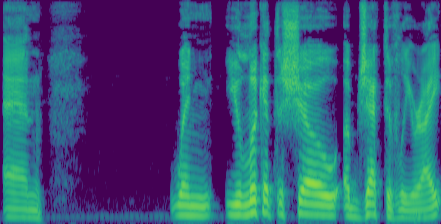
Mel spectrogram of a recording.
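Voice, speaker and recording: On a very clean recording with a silent background and a dry, close sound with no echo, a man with an American accent speaks at a medium pitch with ordinary pitch variation. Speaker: podcaster. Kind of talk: casual chat. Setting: studio. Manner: halting.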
